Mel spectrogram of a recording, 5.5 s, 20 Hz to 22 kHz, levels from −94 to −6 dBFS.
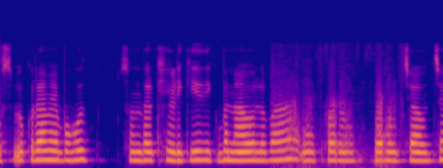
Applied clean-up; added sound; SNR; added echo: neural separator model SepFormer DNS4.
